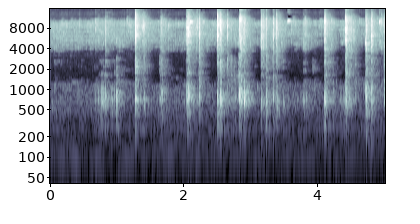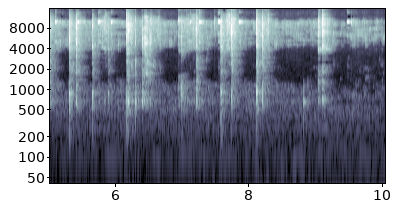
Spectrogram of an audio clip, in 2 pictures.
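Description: A spoon scraping and knocking repeatedly against the rim of a glass bowl as thick tomato-onion paste is scraped into a pan, with a steady sizzle of chicken frying in oil underneath. The clinks come irregularly and stop shortly before the end.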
